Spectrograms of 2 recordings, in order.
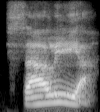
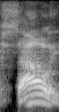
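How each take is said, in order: First: The name ends with an added ah sound. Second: The name ends in an ee sound. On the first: This is the name adapted into the native language. "they add an ah to the end of English words" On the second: This is the English form of the name. "even though Sally ends in a vowel sound, e"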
